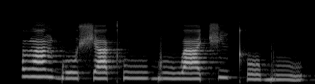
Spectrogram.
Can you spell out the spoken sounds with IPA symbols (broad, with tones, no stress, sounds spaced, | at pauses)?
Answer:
β ã˦ ɡ͡b o˨ ʃ a˨ kʰ uː˨ ɡ u˨ w a˨ t͡ʃ i˦ kʰ o˨ b u˨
